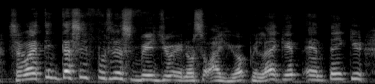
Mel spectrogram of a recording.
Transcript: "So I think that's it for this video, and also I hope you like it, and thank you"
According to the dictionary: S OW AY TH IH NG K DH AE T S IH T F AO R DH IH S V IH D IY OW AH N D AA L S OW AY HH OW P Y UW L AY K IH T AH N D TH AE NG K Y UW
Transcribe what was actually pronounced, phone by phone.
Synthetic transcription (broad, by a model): S OW AY T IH NG K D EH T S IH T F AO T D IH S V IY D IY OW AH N AA L S OW AY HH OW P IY L AY K IH T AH N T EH NG K Y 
